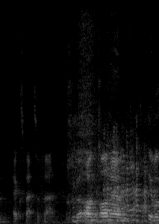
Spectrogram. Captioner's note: audience laughs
